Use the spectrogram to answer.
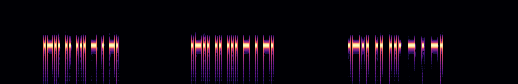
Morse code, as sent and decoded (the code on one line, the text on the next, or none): .-.. .. ... - . -. / .-.. .. ... - . -. / .-.. .. ... - . -.
LISTEN LISTEN LISTEN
